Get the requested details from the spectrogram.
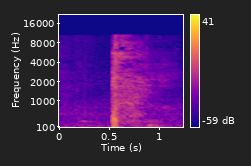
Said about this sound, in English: I'm very sorry to be coughing.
